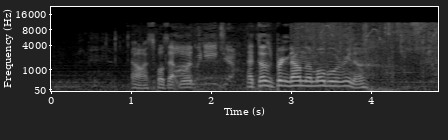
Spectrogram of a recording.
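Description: Video game guns fire in rapid bursts.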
